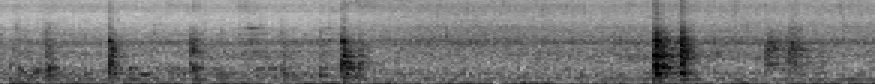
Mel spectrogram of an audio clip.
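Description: Onions and green chillies fry in a pan after cashew pieces, for a paneer curry, with a soft steady sizzle and a few sharp ticks and clinks of stirring, moderately quiet with no talk.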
